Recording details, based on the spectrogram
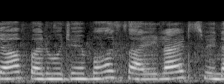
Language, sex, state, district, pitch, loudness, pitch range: Hindi, female, Himachal Pradesh, Shimla, 260 Hz, -16 LUFS, 255-280 Hz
